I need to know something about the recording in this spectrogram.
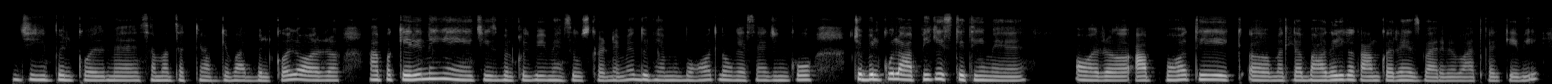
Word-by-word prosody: जी 220 +1 -2 0.2
बिल्कुल, 200 -2 0 0.2
मैं 190 0 -2
समझ 190 0 -2
सकती 195 +1 -6
हूँ 185 - -3
आपकी 175 +2 -6
बात 185 0 -3
बिल्कुल, 190 +5 0
और 195 -2 +1 0.4
आप 215 0 +1
अकेले 220 0 +5
नहीं 260 +1 +5
है - - +2
ये 200 - 0
चीज़ 200 -1 -2
बिल्कुल 195 0 -2
भी 200 -1 0
महसूस 190 -1 -2
करने 185 0 -3
में 215 +4 -1
दुनिया 205 -2 0
में 195 -1 -2
बहुत 200 +3 -3
लोग 200 -2 -1
ऐसे 190 +1 -5
हैं 195 - -4
जिनको 195 +2 -2 0.4
जो 240 - +7
बिल्कुल 230 +3 +6
आप 210 -2 +3
ही 230 - +5
की 245 0 +3
स्थिति 210 -2 +1
में 195 -1 -1
है, 185 +2 -4 0.5
और 190 -2 0
आप 190 0 0
बहुत 215 +2 0
ही 220 -2 +5 0.2
अ, 195 -1 0
मतलब 190 +1 -3
बहादुरी 195 +2 +3
का 210 - +3
काम 190 -1 -1
कर 185 0 -1
रहे 190 +1 0
हैं 190 - 0
इस 175 - -6
बारे 175 -1 -3
में 175 0 -5
बात 170 -1 -7
करके 170 -1 -6
भी। 200 +9 -4
195 Hz, 210 wpm, -26 LUFS, 185-210 Hz, 0.5 s, जो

